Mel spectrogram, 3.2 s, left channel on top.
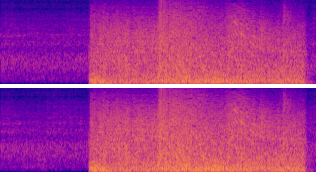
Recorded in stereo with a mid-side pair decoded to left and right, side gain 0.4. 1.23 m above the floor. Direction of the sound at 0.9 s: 20° right.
